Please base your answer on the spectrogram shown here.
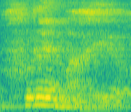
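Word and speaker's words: ῥῆμα: 원래는 흐레마예요. 흐레마. 여기에 감기식이 딱 붙어서 흐레마라고 읽어요. 영어로는 레마로 하지만 이게 뭐냐?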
